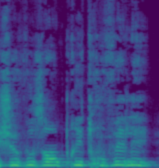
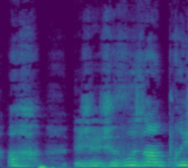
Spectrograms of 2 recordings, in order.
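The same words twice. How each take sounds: First: Desperate plea. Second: High, louder stammering plea; pained plea. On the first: Cousin begging her cousin for money, higher desperate plea. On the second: Cousin begging her cousin for money, pained stammering plea. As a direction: beg through the pain, stumbling. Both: A narrator's reading. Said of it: "poussa une sorte de cri de souffrance".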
